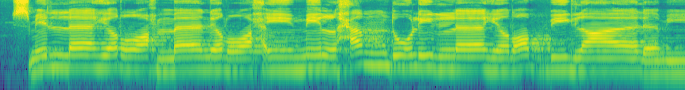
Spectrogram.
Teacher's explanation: Kalau ayat kedua surah Al-Fatihah ketika diwasal maka hamzahnya tidak terbaca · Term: hamzah wasal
